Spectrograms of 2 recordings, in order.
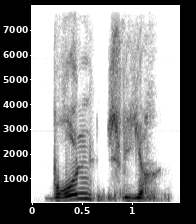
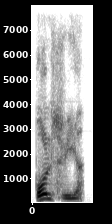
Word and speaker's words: Brunsviger: Men så tror jeg, det er bud nummer 7, det er nemlig, det udtales Brunsviger. – Ja. – Med å nærmest. Nærmest med å, ikke? Brunsviger.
